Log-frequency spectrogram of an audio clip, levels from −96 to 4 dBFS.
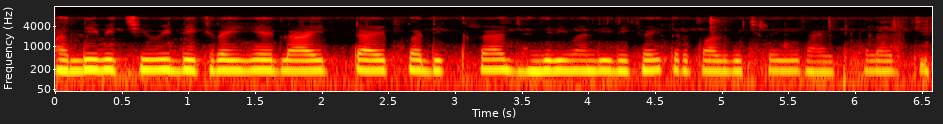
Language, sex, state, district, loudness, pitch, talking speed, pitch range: Hindi, female, Uttar Pradesh, Budaun, -30 LUFS, 185 Hz, 225 wpm, 185-195 Hz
